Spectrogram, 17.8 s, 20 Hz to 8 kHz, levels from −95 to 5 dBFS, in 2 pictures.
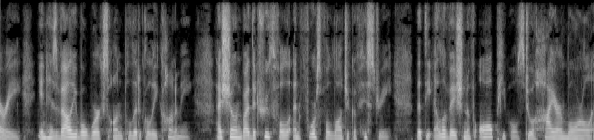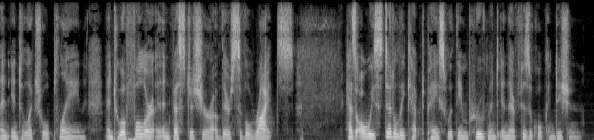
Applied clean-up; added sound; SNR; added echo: none; none; none; none.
